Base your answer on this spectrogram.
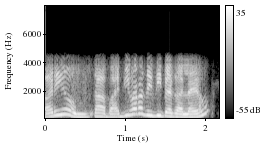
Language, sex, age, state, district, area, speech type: Sindhi, female, 45-60, Gujarat, Kutch, rural, conversation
